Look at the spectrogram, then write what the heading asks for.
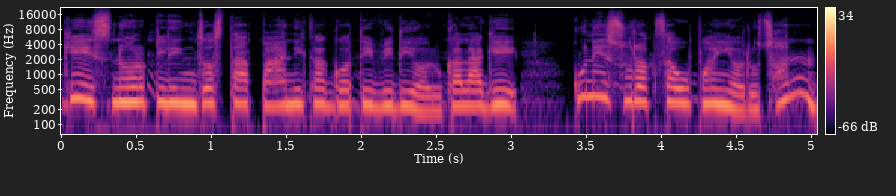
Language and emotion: Nepali, fearful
